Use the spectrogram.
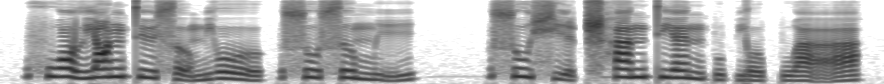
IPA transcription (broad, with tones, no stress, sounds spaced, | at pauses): x w ɔ˥˩ l j ɑ˥ ŋ t̪ y˥˩ s ɤ̰˨˩ m j o˥˩ ʊ̯ | s u˥˧ s ɹ̩˥˩ m ḭ˨˩˦ | s u˥˩ ɕ ḭ˨˩ ʈ͡ʂʰ a˥ n t̪ j ɛ˥˩ n p u˩ p j o˩ ʊ̯ p w ä̰˨˩˦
